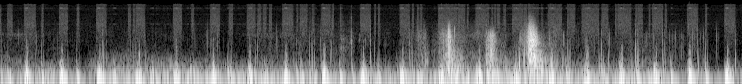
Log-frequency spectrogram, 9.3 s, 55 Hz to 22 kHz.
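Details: Female heartbeat after squats: fast, strong heartbeat at roughly 128 beats per minute, a normal exercise-related rise in heart rate.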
